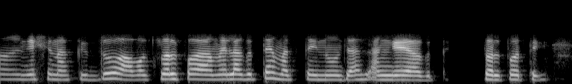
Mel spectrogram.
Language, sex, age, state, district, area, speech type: Kannada, female, 18-30, Karnataka, Kolar, rural, conversation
